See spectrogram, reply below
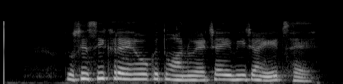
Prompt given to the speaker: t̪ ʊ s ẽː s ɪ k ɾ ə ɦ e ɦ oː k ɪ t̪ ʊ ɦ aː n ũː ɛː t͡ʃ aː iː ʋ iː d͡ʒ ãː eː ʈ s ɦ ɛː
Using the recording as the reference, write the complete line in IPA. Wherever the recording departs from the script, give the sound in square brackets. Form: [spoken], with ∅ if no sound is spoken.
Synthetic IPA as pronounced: t̪ ʊ s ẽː s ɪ [kʰ] ɾ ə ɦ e ɦ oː k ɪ t̪ ʊ ɦ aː n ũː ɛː t͡ʃ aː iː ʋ iː d͡ʒ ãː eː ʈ s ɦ ɛː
